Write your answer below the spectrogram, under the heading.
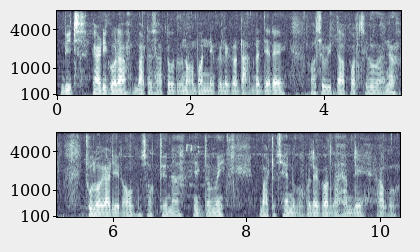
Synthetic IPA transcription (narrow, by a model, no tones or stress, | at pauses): bit͡s | ɡaɽiɡoɽabaʈosaʈʰoʌɾunʌbʌnːekoleɡʌrd̪aɦamlad̪ʱeɾʌjʌsubid̪ʱapʌrt͡sʰoɦʌjnʌʈʰuloɡaɽiʌɾuawnusʌk̚t̪ʰenʌekd̪ʌmʌj | baʈot͡sʰajnʌbʱʌkoleɡʌrd̪aɦamileʌbʌ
